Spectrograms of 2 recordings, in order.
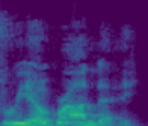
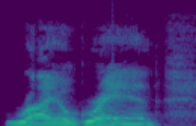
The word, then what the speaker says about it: Rio Grande: picture of Rio Grand Ohio and it's not pronounced Rio Grande. Okay. Because a bunch of white folks saw it in the newspaper and thought it was Rio Grand.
